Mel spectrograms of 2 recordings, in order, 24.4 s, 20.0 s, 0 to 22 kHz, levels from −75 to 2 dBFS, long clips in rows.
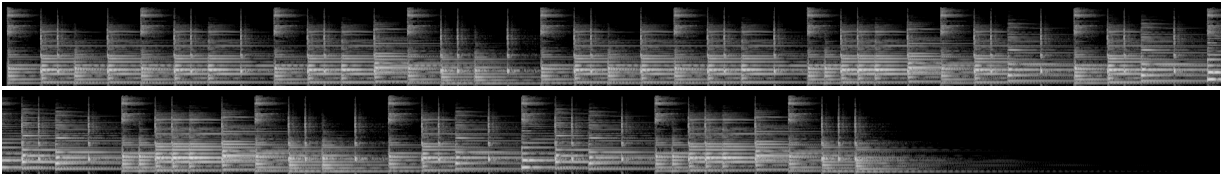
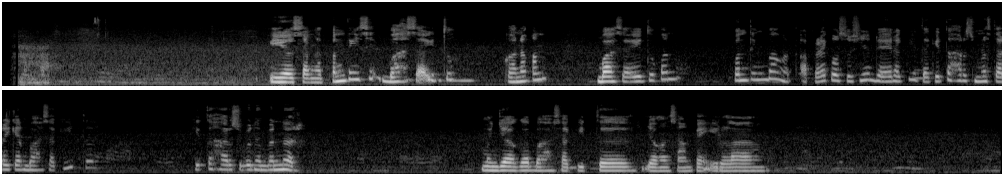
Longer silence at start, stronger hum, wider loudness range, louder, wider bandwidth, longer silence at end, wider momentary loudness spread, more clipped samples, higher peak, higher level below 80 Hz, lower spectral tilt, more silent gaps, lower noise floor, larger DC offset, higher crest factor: about the same, 0.05 s vs 0.15 s; neither; second, 4 LU vs 8 LU; first, -20 LUFS vs -24 LUFS; first, 17 kHz vs 11.5 kHz; first, 2.9 s vs 0 s; second, 8 LU vs 21 LU; neither; about the same, 0 dBFS vs -2 dBFS; about the same, -62 dBFS vs -66 dBFS; second, -3 dB/octave vs -6 dB/octave; neither; first, -77 dBFS vs -55 dBFS; neither; about the same, 20 dB vs 22 dB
